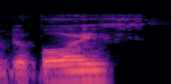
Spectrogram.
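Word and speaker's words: Dubois: body shot you say his name Daniel Daniel de Boyce de Boyce yeah he's another guy I want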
